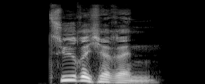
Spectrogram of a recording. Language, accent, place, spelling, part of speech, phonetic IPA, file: German, Germany, Berlin, Züricherin, noun, [ˈt͡syːʁɪçəʁɪn], De-Züricherin.ogg
- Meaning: female equivalent of Züricher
